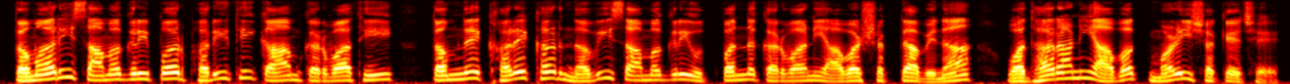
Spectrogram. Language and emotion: Gujarati, neutral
